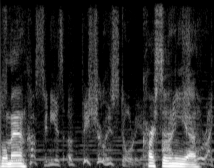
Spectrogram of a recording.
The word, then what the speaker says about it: Carcinia: Carcinia. That's how you say it.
